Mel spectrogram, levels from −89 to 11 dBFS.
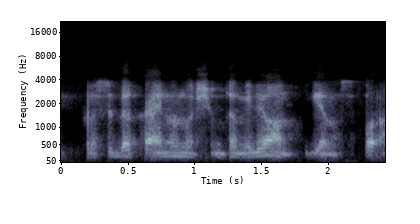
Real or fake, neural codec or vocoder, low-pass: fake; codec, 16 kHz, 4 kbps, FreqCodec, smaller model; 7.2 kHz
